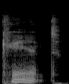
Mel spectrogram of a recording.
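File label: "cant", English pronunciation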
